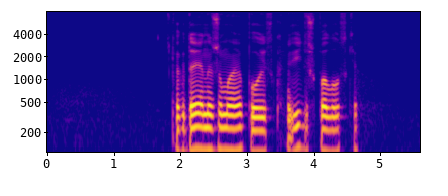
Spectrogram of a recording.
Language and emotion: Russian, sad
